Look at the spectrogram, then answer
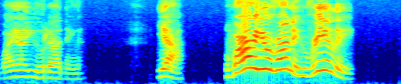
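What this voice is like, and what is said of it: Put-on African accent. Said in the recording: “I'm saying that in an African, with an African accent in my head from the song”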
